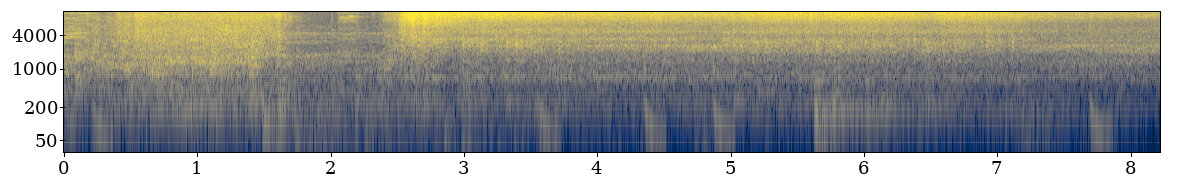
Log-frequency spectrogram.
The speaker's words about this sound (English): Okay, now that I know what I'm getting into and I have nothing to fear, I'm ready for the shower.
